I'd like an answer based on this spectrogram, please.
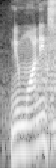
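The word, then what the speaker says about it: mnemonics: एम यहाँ पर silent होगा, न्यूमोनिक्स हुआ करते थे।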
